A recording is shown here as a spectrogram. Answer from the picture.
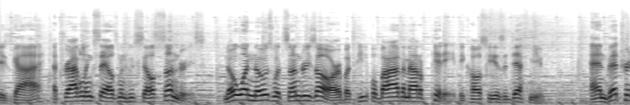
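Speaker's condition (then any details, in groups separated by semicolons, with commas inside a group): No condition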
